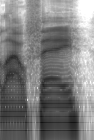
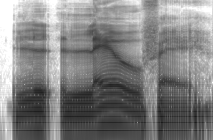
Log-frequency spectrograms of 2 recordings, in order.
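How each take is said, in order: First: The first syllable sounds like 'lao'. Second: The first syllable sounds like 'leo'. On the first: The speaker calls it wrong. "which is actually not how you say it" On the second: The speaker calls it right. "Apparently, it's like Leo Fei"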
